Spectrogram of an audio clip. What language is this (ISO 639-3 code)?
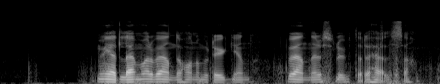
swe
